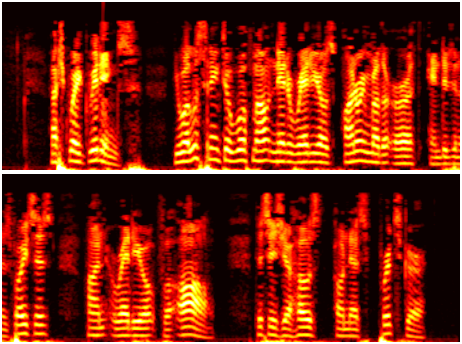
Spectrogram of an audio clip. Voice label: Radio Promo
